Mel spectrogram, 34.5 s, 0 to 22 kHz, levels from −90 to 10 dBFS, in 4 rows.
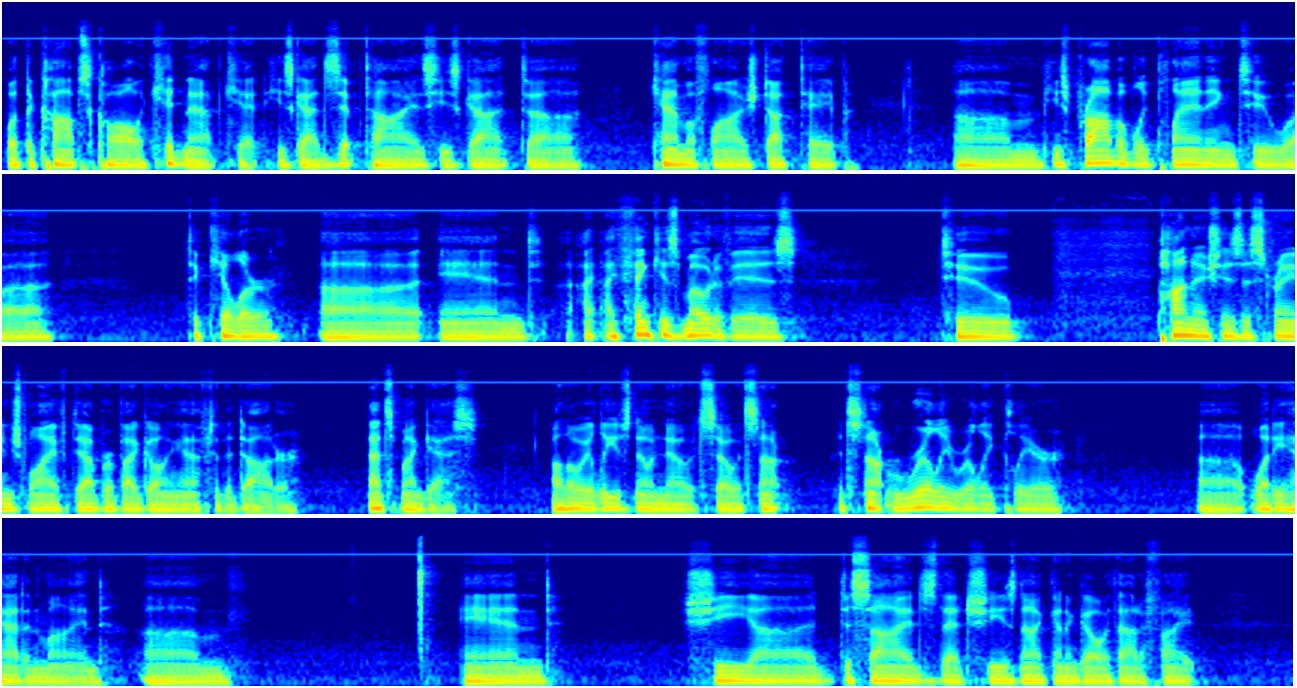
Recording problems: high-pitched whine; faint; throughout; 10 kHz, 25 dB below the speech

